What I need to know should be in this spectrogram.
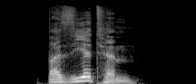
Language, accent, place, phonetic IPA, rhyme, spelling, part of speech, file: German, Germany, Berlin, [baˈziːɐ̯təm], -iːɐ̯təm, basiertem, adjective, De-basiertem.ogg
- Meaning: strong dative masculine/neuter singular of basiert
